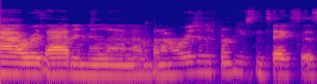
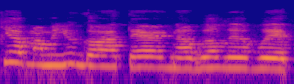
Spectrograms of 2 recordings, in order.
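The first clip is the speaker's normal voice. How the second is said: higher-pitched imitation of the kids; lightly voiced sons, higher and easygoing; sons reassuring mom; 5 semitones higher than usual. Voicing sons encouraging their mom.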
